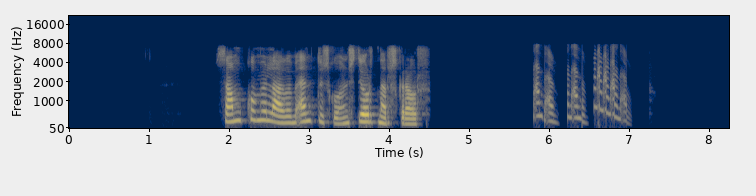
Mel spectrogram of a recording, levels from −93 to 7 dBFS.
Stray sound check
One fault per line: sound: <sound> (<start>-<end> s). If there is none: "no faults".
sound: chirp (5.8-7.0 s)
